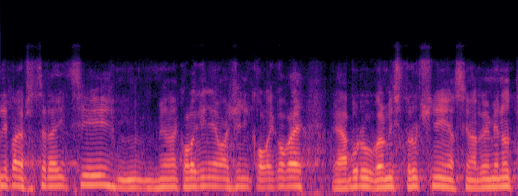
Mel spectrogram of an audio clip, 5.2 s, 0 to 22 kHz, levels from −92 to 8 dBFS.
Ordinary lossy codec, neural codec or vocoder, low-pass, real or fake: Opus, 16 kbps; codec, 16 kHz, 4 kbps, FunCodec, trained on Chinese and English, 50 frames a second; 7.2 kHz; fake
